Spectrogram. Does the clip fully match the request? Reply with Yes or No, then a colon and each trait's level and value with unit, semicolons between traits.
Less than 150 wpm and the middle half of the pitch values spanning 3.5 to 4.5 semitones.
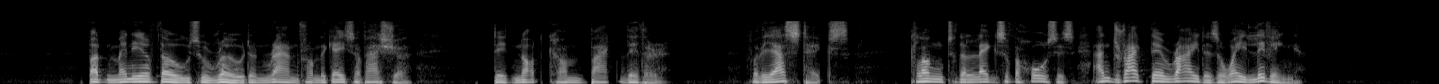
Yes: average, 140 wpm; average, 3.8 semitones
